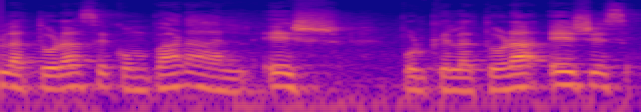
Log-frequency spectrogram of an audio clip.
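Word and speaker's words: Esh (אש): Se dice Esh. Esh se escribe Aleph Shin. Aleph es porque la Torah te hace grande, te hace un Ish, te hace una Isha.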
